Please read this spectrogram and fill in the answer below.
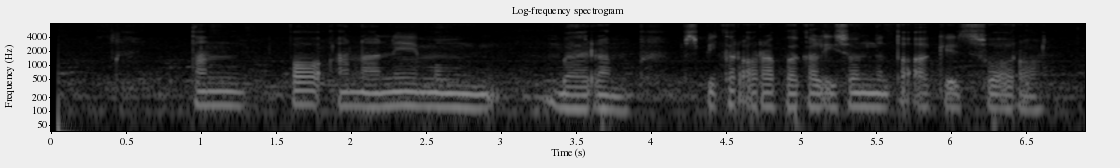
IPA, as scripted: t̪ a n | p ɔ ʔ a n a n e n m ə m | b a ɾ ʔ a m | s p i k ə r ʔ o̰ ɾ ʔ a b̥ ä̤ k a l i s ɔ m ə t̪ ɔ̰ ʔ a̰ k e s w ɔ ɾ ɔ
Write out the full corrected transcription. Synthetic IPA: t̪ a n | p ɔ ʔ a n a n e m ə m | b a ɾ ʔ a m | s p i k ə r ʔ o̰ ɾ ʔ a b̥ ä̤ k a l i s ɔ ŋ ə t̪ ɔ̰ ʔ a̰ k e s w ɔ ɾ ɔ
